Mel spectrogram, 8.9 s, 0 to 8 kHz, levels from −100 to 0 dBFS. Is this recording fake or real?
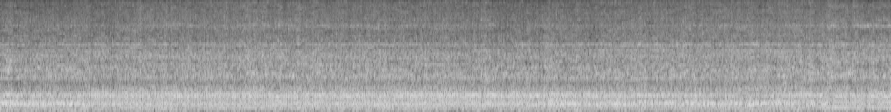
fake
